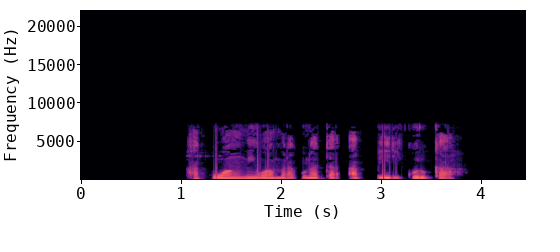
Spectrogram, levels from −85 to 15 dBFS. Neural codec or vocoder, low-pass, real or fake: none; 7.2 kHz; real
